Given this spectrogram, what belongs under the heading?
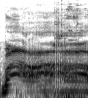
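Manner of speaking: sudden high mock yell of a hyped streamer; hype streamer yell. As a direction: squeal it like an overexcited streamer. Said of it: "I'm not all like".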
